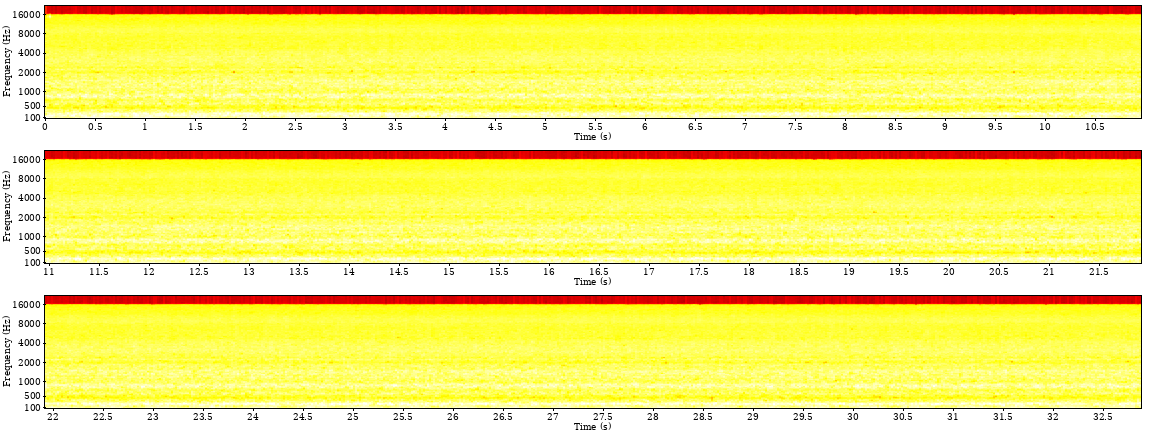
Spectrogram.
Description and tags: Inside the freezer before the icemaker was fixed.
freezer, inside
